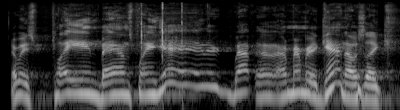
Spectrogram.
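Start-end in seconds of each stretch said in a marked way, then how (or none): 1.6-2.6 high-pitched mock crowd cheer. Preacher mimicking the crowd at a baptism, mock cheering. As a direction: imitate an over-excited crowd.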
